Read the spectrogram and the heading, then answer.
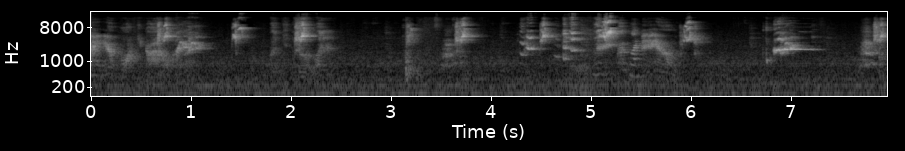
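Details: A pet Cape parrot giving odd vocalisations: irregular rasping squawks and clipped chatters in quick clusters, with one thin whistled note near the end, against a low steady hum.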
